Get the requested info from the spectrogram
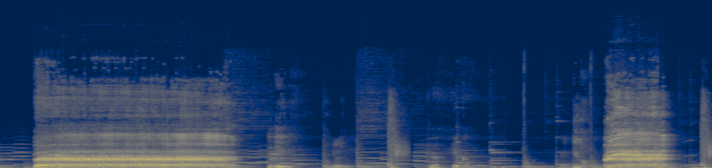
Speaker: The polite burp. Excuse me. The not so polite burp.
